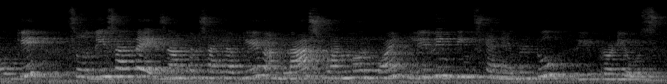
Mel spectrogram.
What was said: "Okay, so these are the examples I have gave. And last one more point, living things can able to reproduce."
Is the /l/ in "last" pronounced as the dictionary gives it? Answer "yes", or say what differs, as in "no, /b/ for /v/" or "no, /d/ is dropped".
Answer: yes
